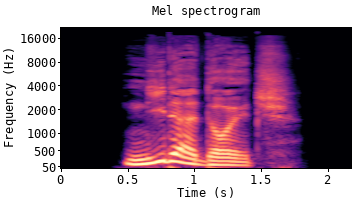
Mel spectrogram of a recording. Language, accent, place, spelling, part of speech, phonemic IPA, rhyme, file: German, Germany, Berlin, Niederdeutsch, proper noun, /ˈniːdɐdɔɪ̯t͡ʃ/, -ɔɪ̯t͡ʃ, De-Niederdeutsch.ogg
- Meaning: Low German (West Germanic languages that did not undergo the High German consonant shift)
